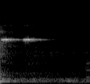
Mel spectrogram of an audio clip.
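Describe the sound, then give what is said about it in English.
Two short, high-pitched beeps from a smoke detector in quick succession near the start, followed by a faint low hum. “I'm sorry about that smoke detector, you guys. I'm working on that.”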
